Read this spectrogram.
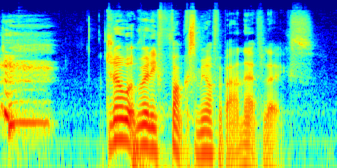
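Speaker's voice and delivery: fired-up, very angry rant, high and swooping. Starting a complaint about netflix to the others: very angry. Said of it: "you sound very angry about it".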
